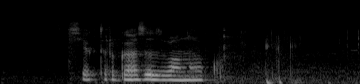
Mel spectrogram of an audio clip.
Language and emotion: Russian, neutral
